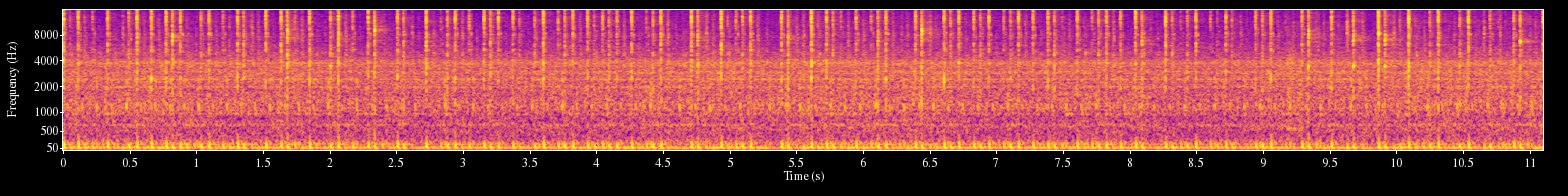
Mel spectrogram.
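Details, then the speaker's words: Harley-Davidson Sportster 883 barn find that sat over 20 years, fresh oil and filter, temporary carburetor fitted: lumpy, loping idle holding steady pace, deep exhaust thump, no knocks or rattles; normal idle. "Everything sounds good."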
